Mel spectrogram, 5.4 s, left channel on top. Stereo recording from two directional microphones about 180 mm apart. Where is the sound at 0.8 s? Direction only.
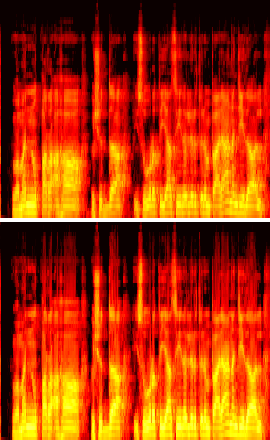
30° right (ahead or behind).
